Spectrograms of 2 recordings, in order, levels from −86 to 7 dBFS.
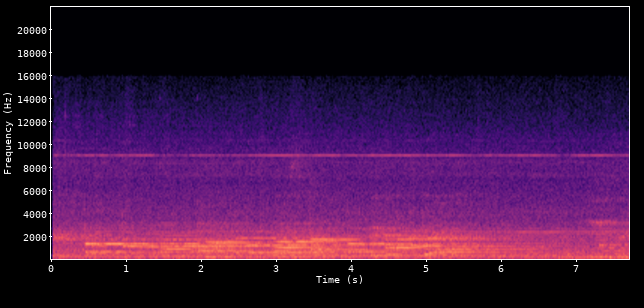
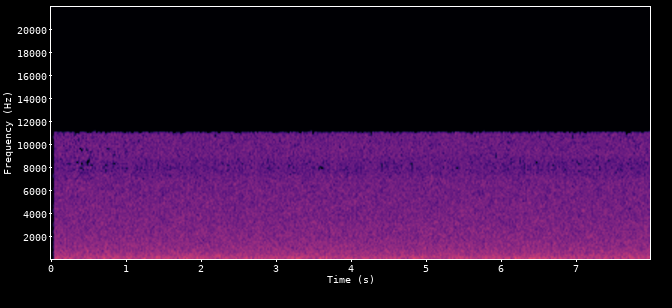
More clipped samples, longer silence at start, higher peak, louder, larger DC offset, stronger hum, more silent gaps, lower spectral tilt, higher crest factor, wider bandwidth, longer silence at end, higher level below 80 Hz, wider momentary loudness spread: neither; about the same, 0 s vs 0.05 s; first, -4 dBFS vs -22 dBFS; first, -18 LUFS vs -35 LUFS; neither; neither; neither; about the same, -4 dB/octave vs -3 dB/octave; about the same, 14 dB vs 14 dB; first, 16 kHz vs 12 kHz; about the same, 0 s vs 0 s; second, -70 dBFS vs -50 dBFS; first, 9 LU vs 1 LU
